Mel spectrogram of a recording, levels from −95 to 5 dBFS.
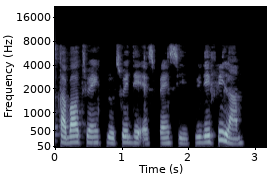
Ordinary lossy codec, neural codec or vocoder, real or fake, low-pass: none; none; real; 7.2 kHz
